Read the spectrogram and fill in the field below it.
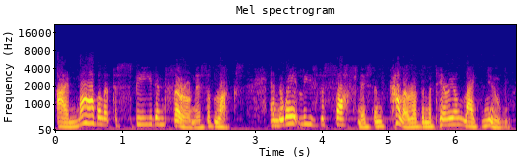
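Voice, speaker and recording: A woman's voice: mid-range voice, sing-song, moderate pace, husky. A woman giving a scripted testimonial in a 1930s radio advertisement. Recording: muffled, phone-like 1938 radio broadcast.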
